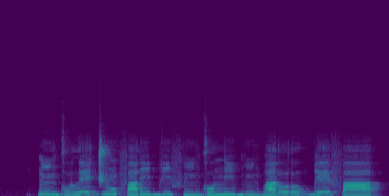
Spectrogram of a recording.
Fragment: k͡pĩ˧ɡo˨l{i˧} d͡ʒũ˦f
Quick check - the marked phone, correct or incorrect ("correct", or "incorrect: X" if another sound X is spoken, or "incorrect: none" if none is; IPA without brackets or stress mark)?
incorrect: e˧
